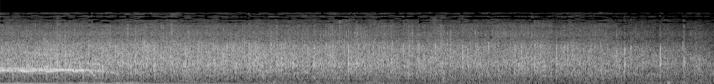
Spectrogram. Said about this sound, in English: Also, more applause for … quintet.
